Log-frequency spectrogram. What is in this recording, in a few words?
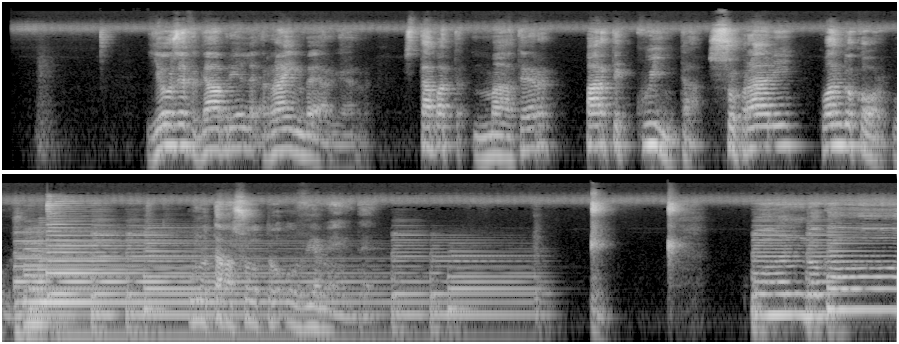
Stabat mater Soprani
